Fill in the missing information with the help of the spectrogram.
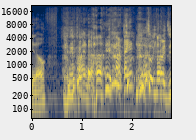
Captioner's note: laughs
